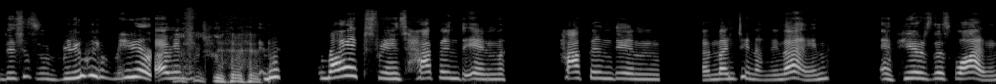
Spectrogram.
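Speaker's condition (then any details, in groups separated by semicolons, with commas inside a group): Quadriplegic cerebral palsy; cadence differences, shifts in tone and speech strength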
